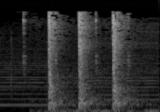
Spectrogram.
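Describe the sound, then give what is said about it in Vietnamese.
Three sharp knocks on the door of a hut at midnight, evenly spaced hollow thuds following a brief faint hum, moderately loud and alone. “Tiếng gõ cửa lại tiếp tục vang lên.”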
